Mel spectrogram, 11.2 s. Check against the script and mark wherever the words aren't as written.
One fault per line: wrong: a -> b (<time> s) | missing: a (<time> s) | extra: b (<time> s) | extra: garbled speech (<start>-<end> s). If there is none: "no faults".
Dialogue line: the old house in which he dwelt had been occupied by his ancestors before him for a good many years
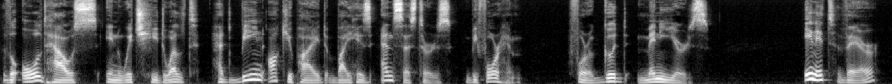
extra: in it there (10.0 s)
